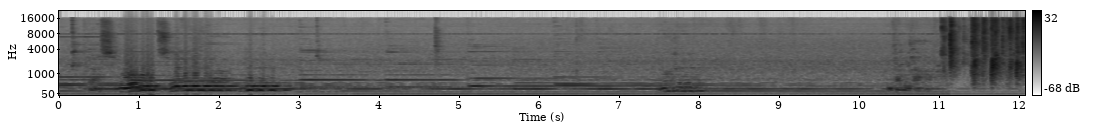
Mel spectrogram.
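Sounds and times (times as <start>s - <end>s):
acoustic guitar chords: 0.0s - 11.1s
audience applause: 11.0s - 12.0s.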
